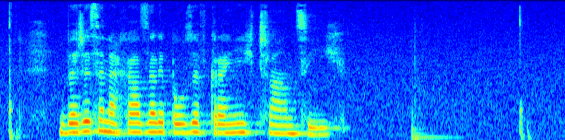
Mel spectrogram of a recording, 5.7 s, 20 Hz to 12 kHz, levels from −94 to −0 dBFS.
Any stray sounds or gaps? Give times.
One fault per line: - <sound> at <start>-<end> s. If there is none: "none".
- thud at 4.1-4.7 s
